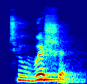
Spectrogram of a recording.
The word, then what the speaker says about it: tuition: British but after that it's not ishin it's wishing tuition you have to put the what sound there so tuition word number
